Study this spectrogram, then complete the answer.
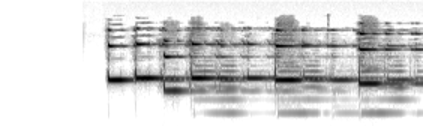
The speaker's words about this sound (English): What's that noise? What noise? That sound. I don't know. Oh, it's my phone. It's new.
